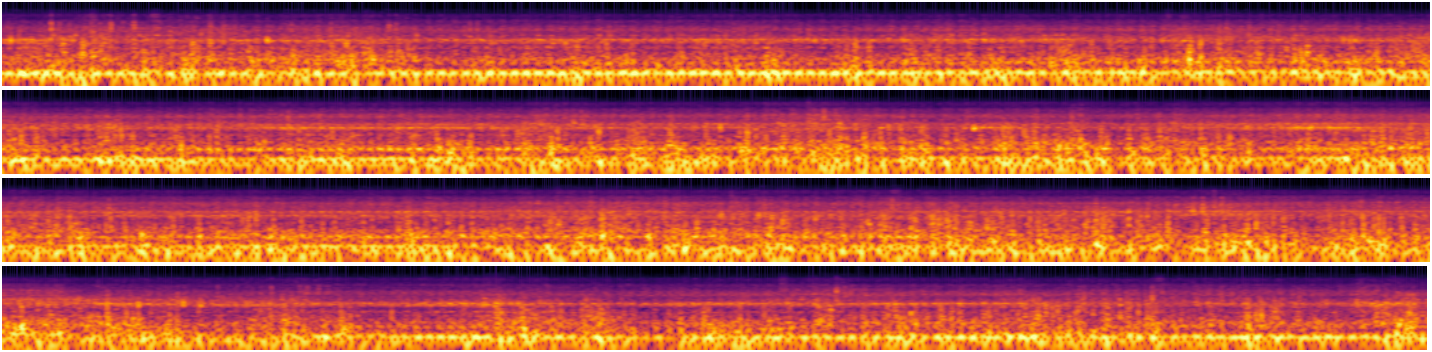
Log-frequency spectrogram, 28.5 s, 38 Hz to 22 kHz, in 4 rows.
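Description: Honda XL650V Transalp's V-twin engine running steadily under way, with wind rushing over the microphone. The engine note eases slightly a little past two-thirds of the way through, then picks up again.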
